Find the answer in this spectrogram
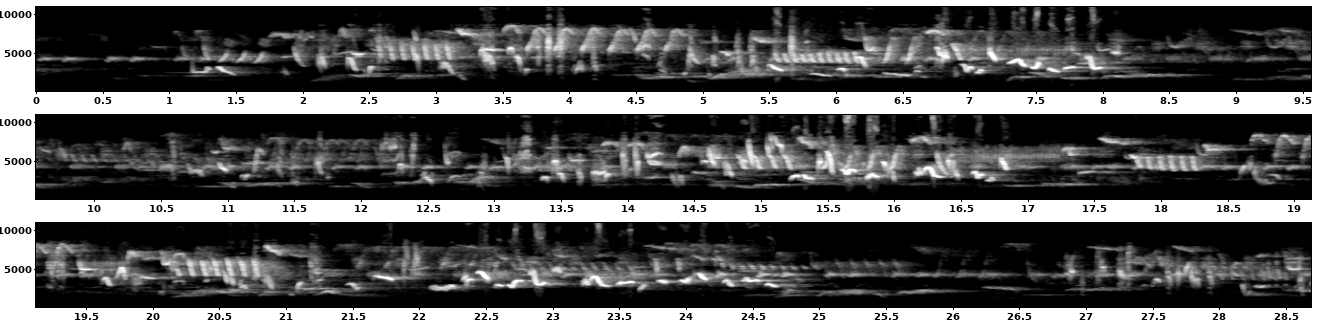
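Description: Several songbirds singing and chirping at once, rapid trills and short calls overlapping, with a brief lull about a third of the way through.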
